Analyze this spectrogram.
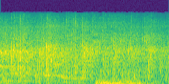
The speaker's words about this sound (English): Hey guys, before we get going, I want to just have you guys give a big clap for the people that are back in the kitchen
